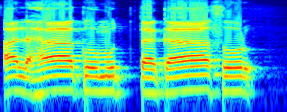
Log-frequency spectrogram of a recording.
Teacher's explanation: अलहाकुमुत तकासुर, हा के ऊपर खड़ा ज़बर है। खड़ा ज़बर को एक अलिफ के बराबर खींच कर पढ़ेंगे · अलिफ लाम अगर हरूफ शमसी के शुरू में हो तो अलिफ और लाम को न पढ़ेंगे बल्कि बाद वाले हरफ से मिलाकर पढ़ेंगे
